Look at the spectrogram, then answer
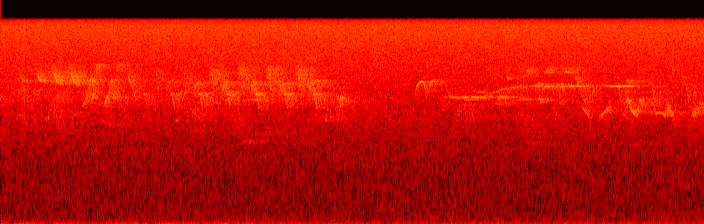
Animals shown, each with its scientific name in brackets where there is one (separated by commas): Chestnut-sided Warbler (Setophaga pensylvanica), Eastern Wood-Pewee (Contopus virens), Ovenbird (Seiurus aurocapilla), Scarlet Tanager (Piranga olivacea), White-throated Sparrow (Zonotrichia albicollis), Red-eyed Vireo (Vireo olivaceus)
